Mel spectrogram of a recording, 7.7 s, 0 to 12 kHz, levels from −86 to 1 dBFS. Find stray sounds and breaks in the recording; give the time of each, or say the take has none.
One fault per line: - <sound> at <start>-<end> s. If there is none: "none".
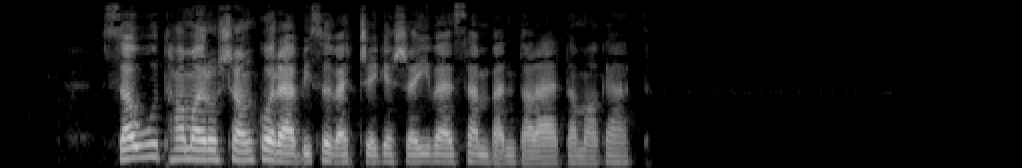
none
